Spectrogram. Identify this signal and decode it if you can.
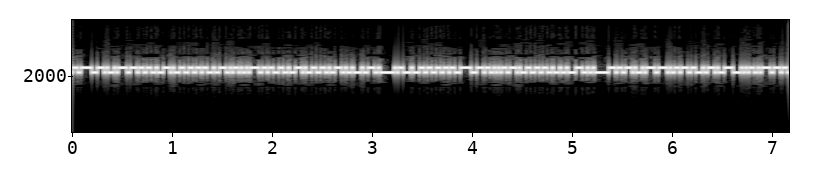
RTTY, about 45.45 baud. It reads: THE PHILADELPHIA-BUILT SHIP, HE CHOSE
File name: fsk170 / battleshipnj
